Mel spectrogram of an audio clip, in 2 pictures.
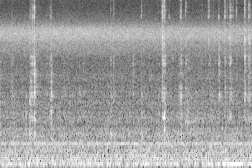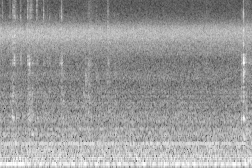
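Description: Near silence, with a few faint, scattered clicks of a hand socket driver tightening a small nut onto a ring terminal on the circuit breaker's post.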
